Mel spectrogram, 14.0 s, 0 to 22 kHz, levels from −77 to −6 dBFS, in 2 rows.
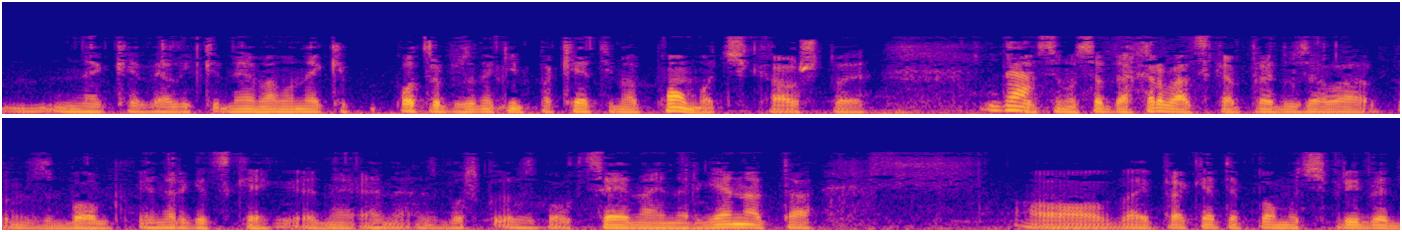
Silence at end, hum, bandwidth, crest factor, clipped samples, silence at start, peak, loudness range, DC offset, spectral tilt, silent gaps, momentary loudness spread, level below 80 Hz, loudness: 0 s; none; 6.6 kHz; 20 dB; under 0.1%; 0 s; -4 dBFS; 3 LU; under 0.1%; -7 dB/octave; none; 10 LU; -40 dBFS; -25 LUFS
